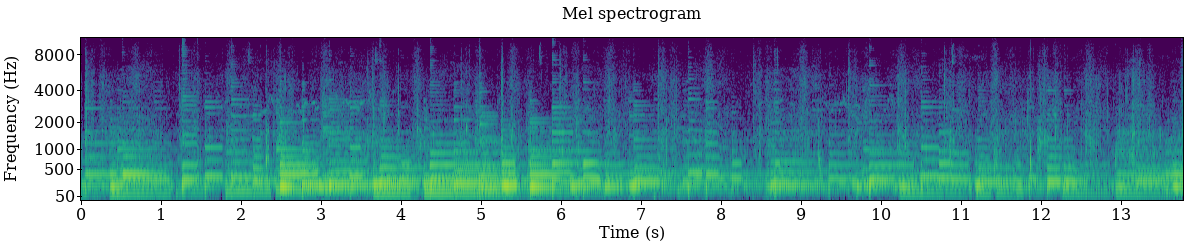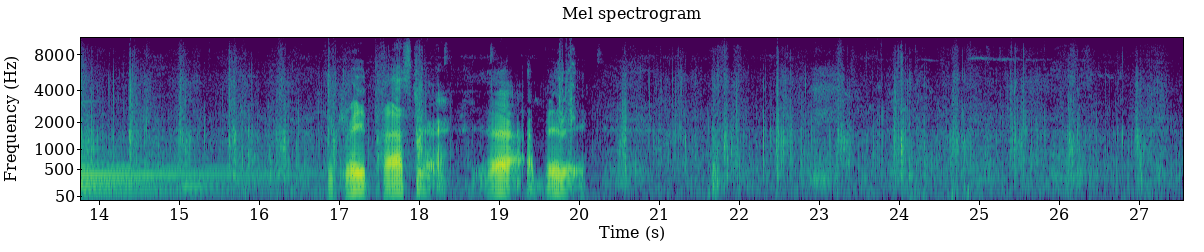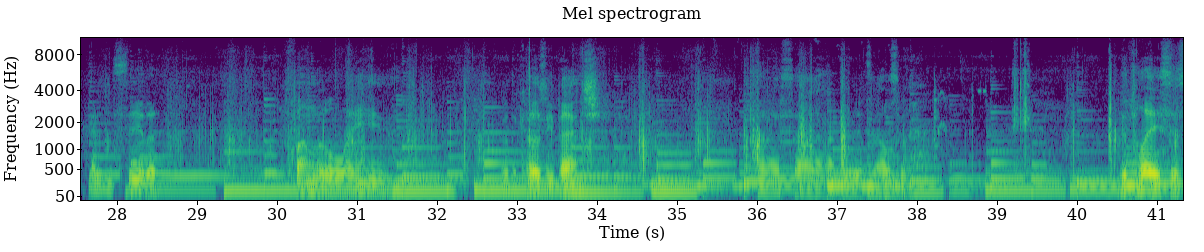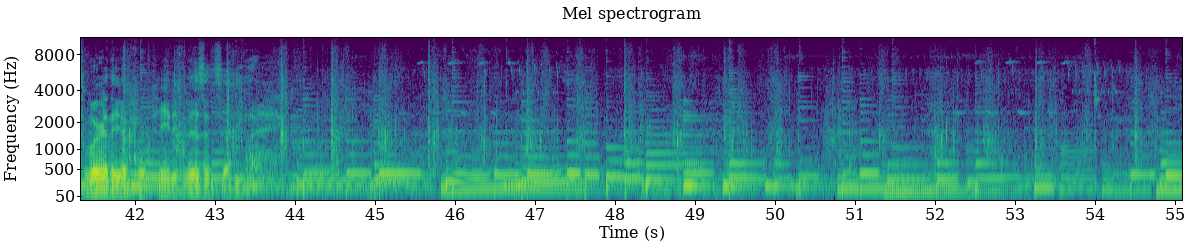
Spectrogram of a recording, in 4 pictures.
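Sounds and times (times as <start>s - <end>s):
plucked acoustic guitar: 0.0s - 18.3s, 27.6s - 55.0s
footsteps on dirt trail: 0.0s - 55.0s.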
